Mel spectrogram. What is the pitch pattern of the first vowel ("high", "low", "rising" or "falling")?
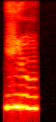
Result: low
